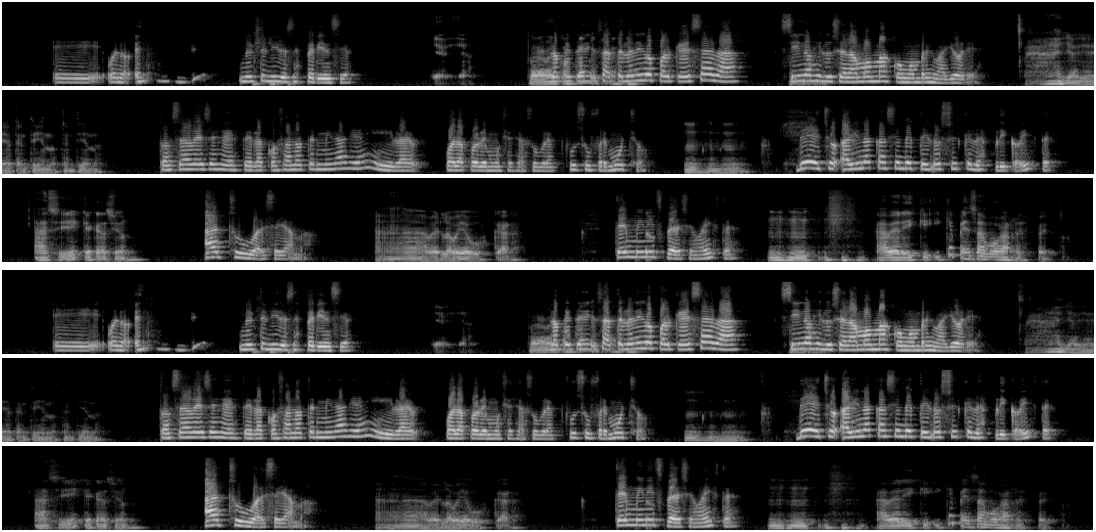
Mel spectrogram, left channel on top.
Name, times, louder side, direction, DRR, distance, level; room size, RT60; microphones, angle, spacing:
voice 1, 0.5-2.0 2.4-3.5 5.5-7.4 7.8-9.8 12.5-15.1 15.4-17.4 18.9-21.5 23.9-24.9 28.0-29.2, right 2 dB, 20° right, 0.5 m, -21 dB
voice 2, 4.3-4.7 5.3-6.4 7.9-8.2 10.2-11.9 17.7-18.4 18.7-18.9 22.2-23.2 25.6-27.0 28.3-28.4 29.5-32.5, left 3 dB, 75° left, 1.3 m, -29 dB
18.5 x 7.0 x 5.3 m
head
